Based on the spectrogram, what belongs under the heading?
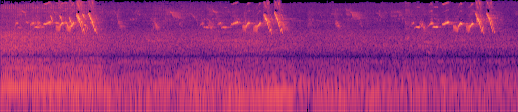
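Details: Loose wild Double-collared seedeater confronting a caged bird with three brisk phrases of high, slurred whistles ending in quick rising strokes, roughly every three seconds, with a low rumbling hum underneath.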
